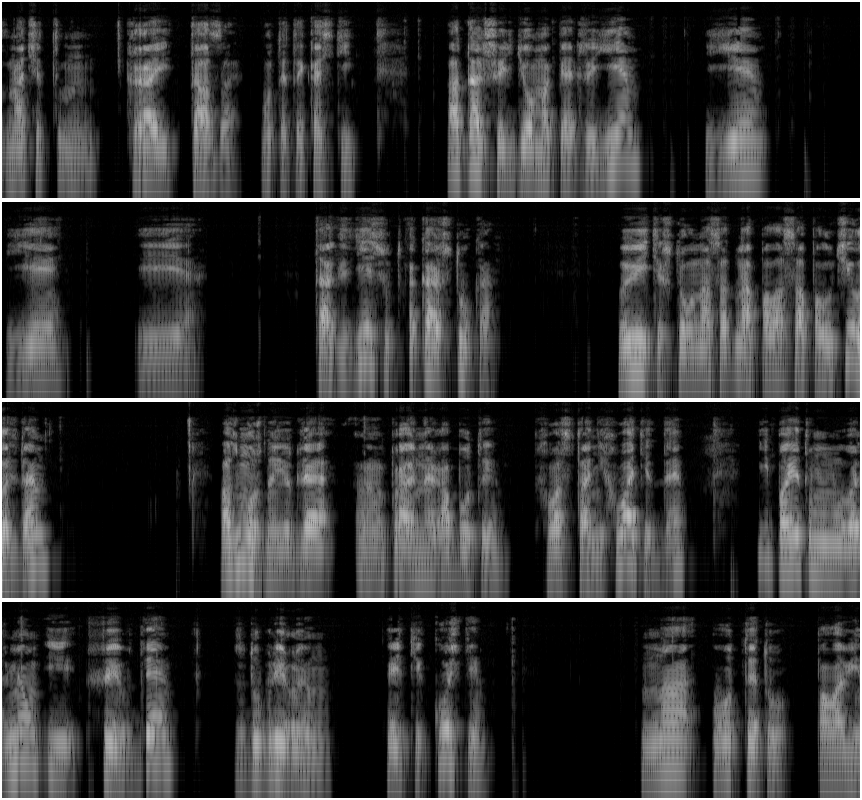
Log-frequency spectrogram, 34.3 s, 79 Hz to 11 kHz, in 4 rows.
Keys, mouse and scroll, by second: 5.3 e, 6.7 e, 7.9 click, 8.1 e, 9.1 click, 9.3 e, 11.3 click, 12.4-14.4 middle drag, 17.5 click, 19.6 shift+click, 24.6 shift+click, 25.6 shift+click, 27.2 shift+d, 29.6 click, 30.9 r, 32.4 g, 34.2 click.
